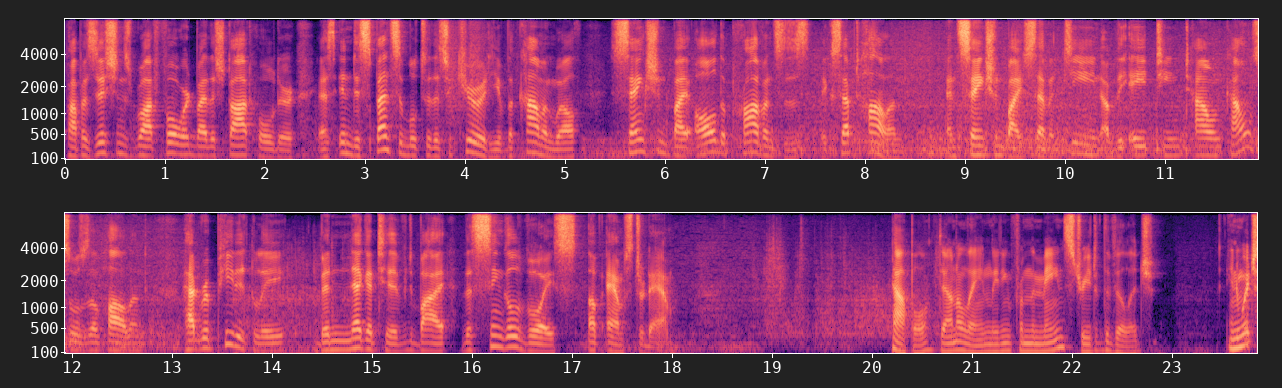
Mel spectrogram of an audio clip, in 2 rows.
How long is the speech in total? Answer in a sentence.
You can hear the speech for 22 seconds altogether.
